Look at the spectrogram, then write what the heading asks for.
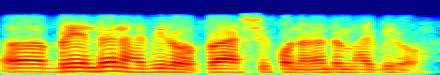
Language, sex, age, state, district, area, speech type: Manipuri, male, 18-30, Manipur, Kangpokpi, urban, conversation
